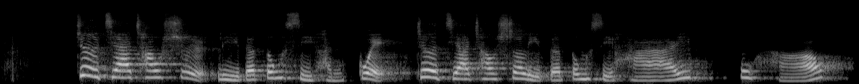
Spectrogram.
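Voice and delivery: very slow, each syllable clear; slow model reading. Shown as a demonstration. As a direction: read it slowly for students. Teacher reads model sentence. (membaca sangat pelan)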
